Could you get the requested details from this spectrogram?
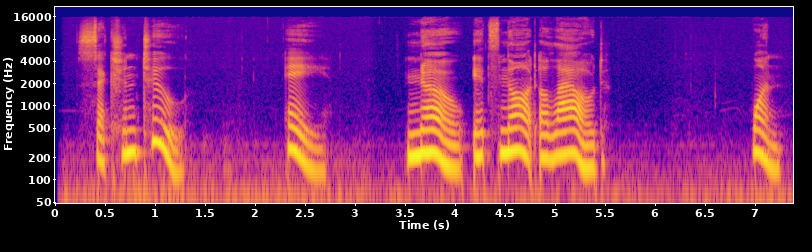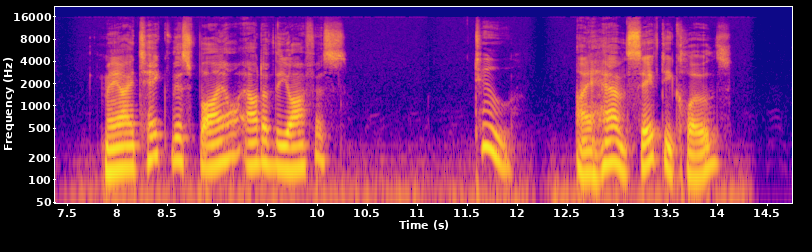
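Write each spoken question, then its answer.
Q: No, it's not allowed.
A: 1: May I take this vial out of the office?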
